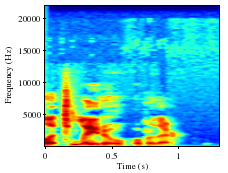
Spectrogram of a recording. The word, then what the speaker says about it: Toledo: I think it's Toledo. It's pronounced Toledo from everything I've seen would be silly, from everything I've heard.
